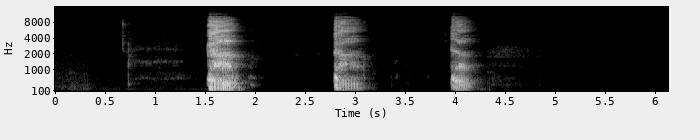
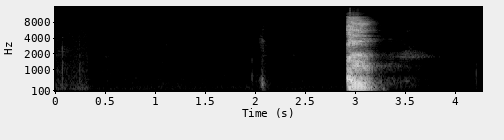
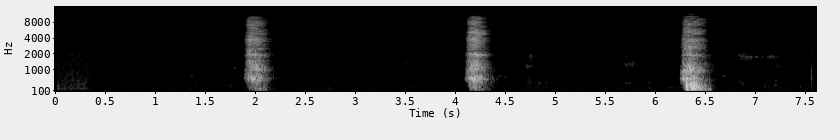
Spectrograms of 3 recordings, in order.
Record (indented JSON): {
  "three_cough_length": "6.1 s",
  "three_cough_amplitude": 23907,
  "three_cough_signal_mean_std_ratio": 0.24,
  "cough_length": "4.3 s",
  "cough_amplitude": 26027,
  "cough_signal_mean_std_ratio": 0.17,
  "exhalation_length": "7.6 s",
  "exhalation_amplitude": 14874,
  "exhalation_signal_mean_std_ratio": 0.2,
  "survey_phase": "beta (2021-08-13 to 2022-03-07)",
  "age": "45-64",
  "gender": "Male",
  "wearing_mask": "No",
  "symptom_none": true,
  "smoker_status": "Never smoked",
  "respiratory_condition_asthma": true,
  "respiratory_condition_other": false,
  "recruitment_source": "REACT",
  "submission_delay": "2 days",
  "covid_test_result": "Negative",
  "covid_test_method": "RT-qPCR",
  "influenza_a_test_result": "Negative",
  "influenza_b_test_result": "Negative"
}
